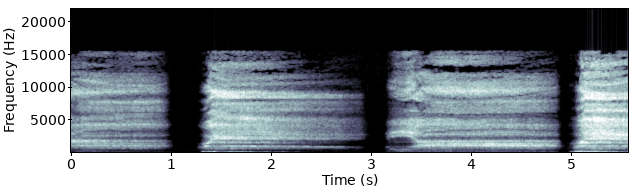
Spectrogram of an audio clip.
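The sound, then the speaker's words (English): A person demonstrating deep ritual breathing: long, loud, breathy rushes of air repeated in a steady rhythm, each lasting over a second and separated by brief silent gaps. “he would stand and all he would do was breathe because he believes and they believe that the breath is the name of Yahweh. So they would go,”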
